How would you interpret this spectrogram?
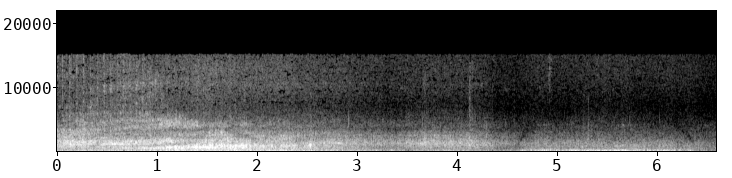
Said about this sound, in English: There's always cars here though, gosh.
